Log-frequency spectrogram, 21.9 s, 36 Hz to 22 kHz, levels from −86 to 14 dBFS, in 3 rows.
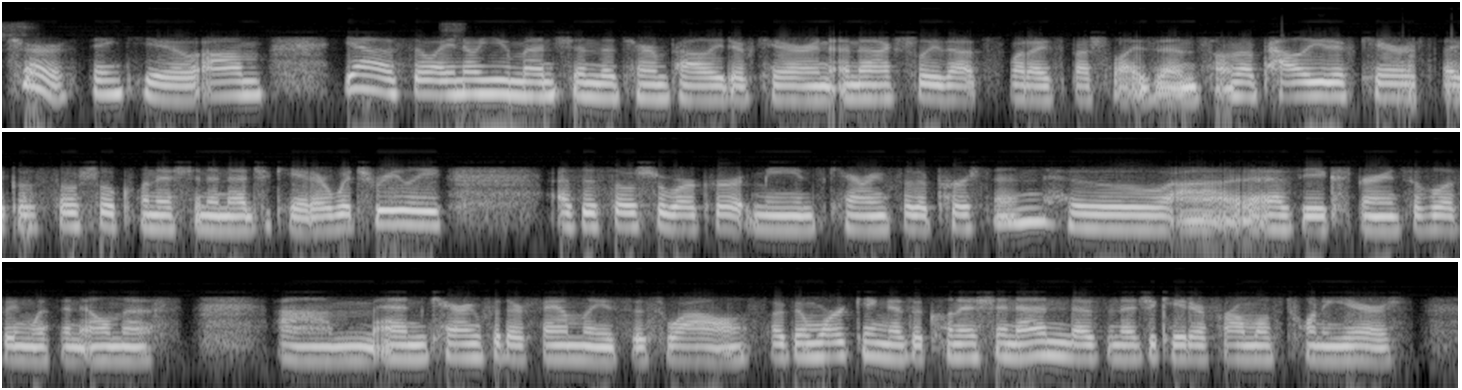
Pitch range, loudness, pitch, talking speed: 155-180 Hz, -14 LUFS, 165 Hz, 210 wpm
